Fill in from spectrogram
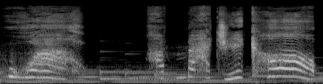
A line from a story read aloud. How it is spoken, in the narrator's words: whispered Jack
